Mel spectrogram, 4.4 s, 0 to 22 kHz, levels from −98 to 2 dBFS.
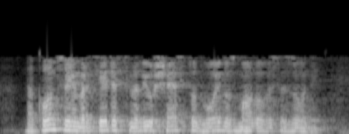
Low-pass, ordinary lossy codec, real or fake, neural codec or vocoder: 9.9 kHz; AAC, 16 kbps; fake; vocoder, 22.05 kHz, 80 mel bands, Vocos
